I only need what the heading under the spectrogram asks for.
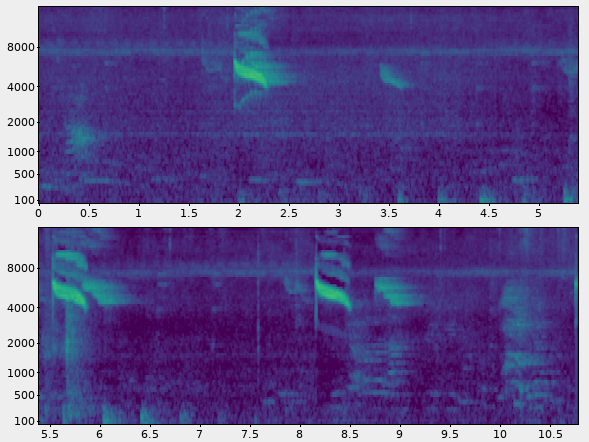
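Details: White-eye said to set off a whole rack of birds: three loud, high, falling whistles spread over about ten seconds, amid softer chirps, low thumping and rustling handling noises.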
